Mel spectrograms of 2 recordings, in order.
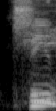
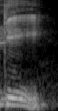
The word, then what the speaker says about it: cheugy: It's spelled CHEUGY. Cheugy.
